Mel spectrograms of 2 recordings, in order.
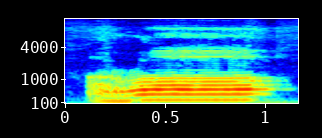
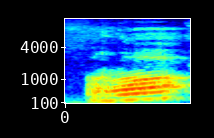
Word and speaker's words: ر: उसके बाद रो. रो heavy sound, मोटा लेटर है, इसको हेवी फेट करके पढ़ना है.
